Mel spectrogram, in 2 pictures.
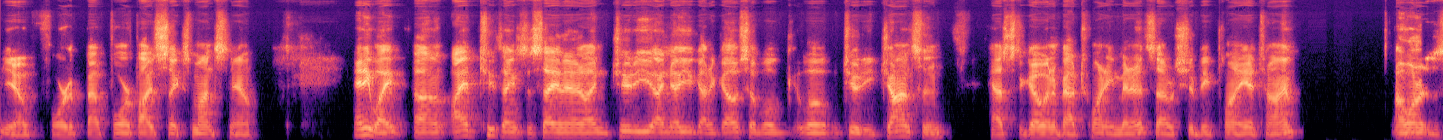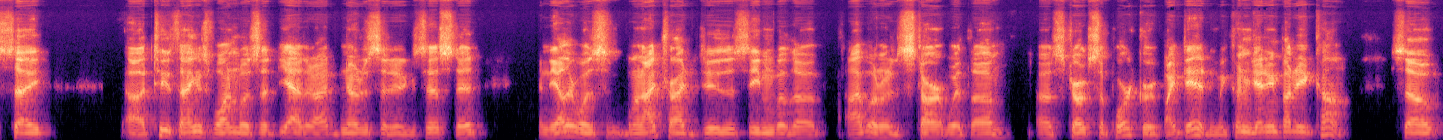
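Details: Adult man speaking; normal conversational speech.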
